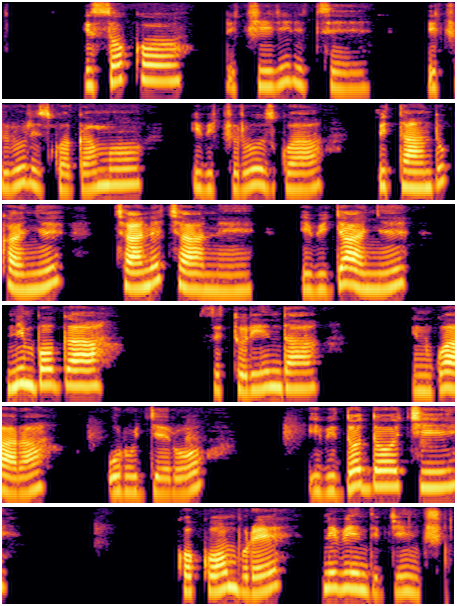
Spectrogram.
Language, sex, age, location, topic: Kinyarwanda, female, 25-35, Musanze, agriculture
